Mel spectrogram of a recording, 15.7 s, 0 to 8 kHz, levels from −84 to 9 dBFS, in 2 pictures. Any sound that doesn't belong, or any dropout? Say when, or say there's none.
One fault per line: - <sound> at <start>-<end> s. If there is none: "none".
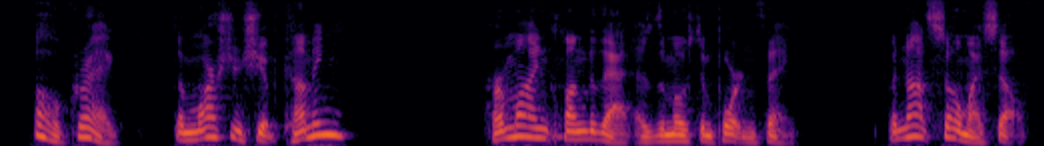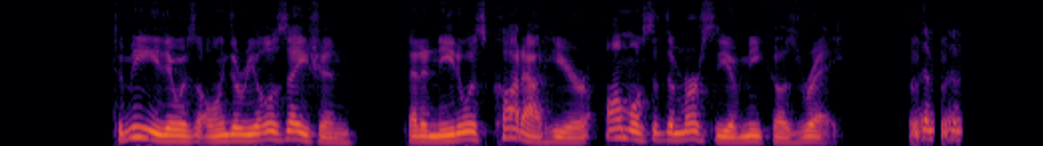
- laugh at 14.6-15.0 s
